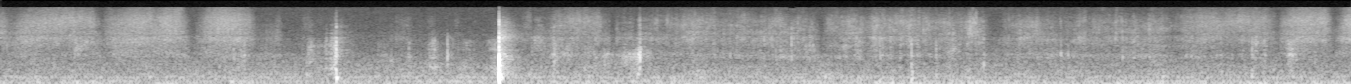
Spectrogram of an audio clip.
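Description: Fingertips and nails rub and scratch the surface of a printed plastic snack bag with sunflower seeds inside, making a soft, steady crinkling hiss. Three sharp clicks stand out over the rustle, the loudest a bright snap in the middle, and each dies away almost at once.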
